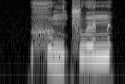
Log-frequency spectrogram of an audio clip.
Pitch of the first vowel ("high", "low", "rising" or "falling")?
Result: low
